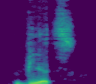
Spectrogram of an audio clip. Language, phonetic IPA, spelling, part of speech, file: Polish, [bʲjɛt͡s], biec, verb, Pl-biec.ogg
